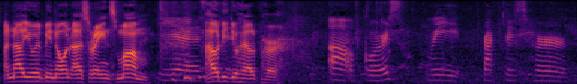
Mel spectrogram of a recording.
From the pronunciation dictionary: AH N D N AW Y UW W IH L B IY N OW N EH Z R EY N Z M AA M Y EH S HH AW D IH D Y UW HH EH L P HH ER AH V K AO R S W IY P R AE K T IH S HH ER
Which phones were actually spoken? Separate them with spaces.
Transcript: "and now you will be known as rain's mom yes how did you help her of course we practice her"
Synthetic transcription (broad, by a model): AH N N AW Y UW W IH L B IY N OW N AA S R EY N S M AA M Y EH HH AW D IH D Y UW HH EH L P HH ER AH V K AO R S W IY P R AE K T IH S HH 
